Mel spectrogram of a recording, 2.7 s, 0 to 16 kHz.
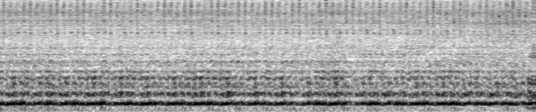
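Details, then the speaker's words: Renault Duster 2.0 at idle with the alternator belt removed, after water pump, idler, tensioner and timing belt replacement: a steady mid-pitched whine persists over the engine note, not from the accessory belt; unidentified engine noise. "Tá com esse barulho no motor. Ó, o barulho não para. Tira aqui, ó, o barulho não para. Já soltei a correia do alternador, não é nenhum rolamento, nada, tá solta a correia ali, tá?"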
